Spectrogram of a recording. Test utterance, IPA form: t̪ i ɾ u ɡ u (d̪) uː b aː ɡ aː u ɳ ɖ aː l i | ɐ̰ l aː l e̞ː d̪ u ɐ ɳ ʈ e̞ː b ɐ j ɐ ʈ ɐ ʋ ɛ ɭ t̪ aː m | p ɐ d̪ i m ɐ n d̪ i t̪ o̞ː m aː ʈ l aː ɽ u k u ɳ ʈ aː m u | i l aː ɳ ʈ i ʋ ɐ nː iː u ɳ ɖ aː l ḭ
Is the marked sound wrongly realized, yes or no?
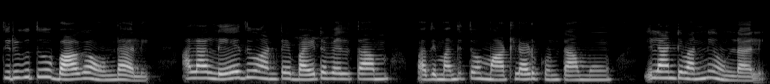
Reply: yes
